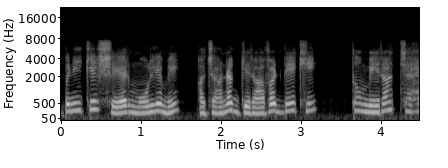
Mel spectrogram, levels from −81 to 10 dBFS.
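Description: Nothing goes wrong anywhere in this bit of speech; it runs over the AMR wideband (HD Voice) codec at 18.25 kbit/s, with nothing above about 7.6 kHz and at most faint coding traces, and no fault turns up along the way.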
